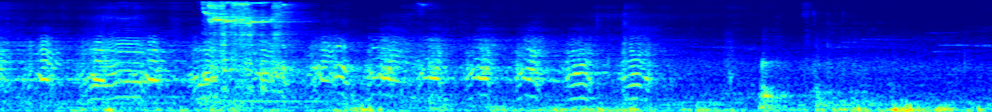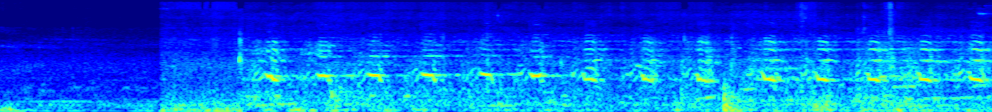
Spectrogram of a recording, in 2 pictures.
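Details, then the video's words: Gulls calling in a noisy flock: harsh nasal cries and yelping notes repeated rapidly, with a brief lull midway before the clamour resumes. "Seagull Calling"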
